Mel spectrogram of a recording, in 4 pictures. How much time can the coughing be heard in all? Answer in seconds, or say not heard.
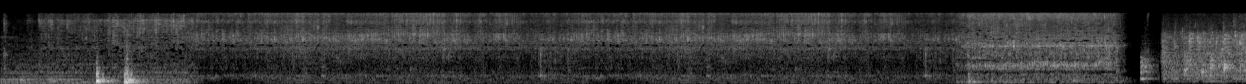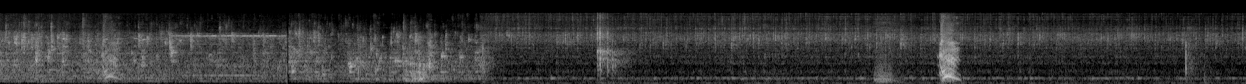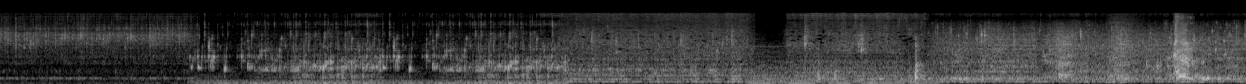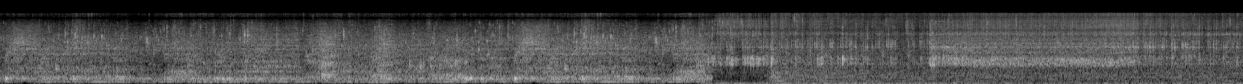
3 s.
